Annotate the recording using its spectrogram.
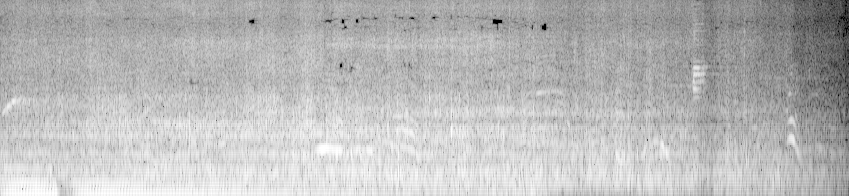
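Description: Skateboard wheels rolling over asphalt in a crowd of skaters, with scattered voices calling out among them. Background music runs underneath and drops out about five seconds in, and the rolling noise fades away near the end.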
